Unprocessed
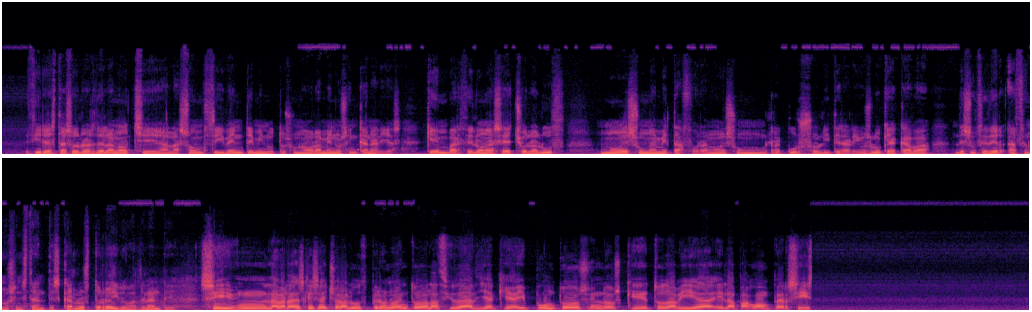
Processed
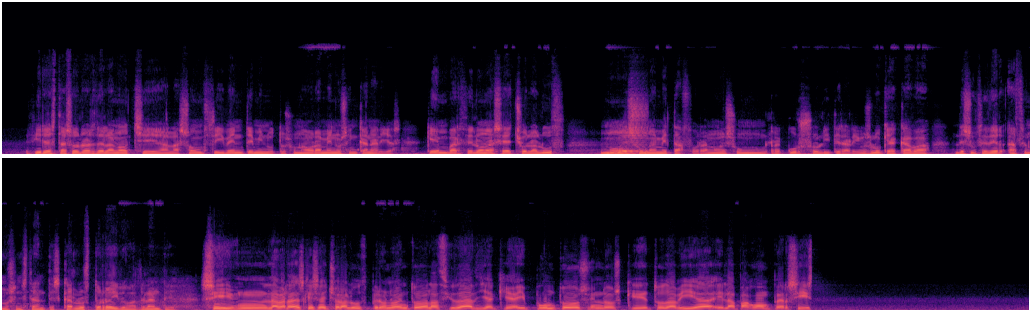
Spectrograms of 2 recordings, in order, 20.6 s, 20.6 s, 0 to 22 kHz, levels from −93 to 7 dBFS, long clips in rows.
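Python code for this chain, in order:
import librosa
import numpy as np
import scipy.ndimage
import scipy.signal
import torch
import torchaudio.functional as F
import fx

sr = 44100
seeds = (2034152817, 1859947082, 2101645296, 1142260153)

y = fx.room_flutter(x, sr, wall_m=9.9, rt60_s=0.66, at=(5.87, 6.45), fade=0.02)
y = fx.env_lowpass(y, sr, base_hz=1200.0, full_db=-23.5)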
